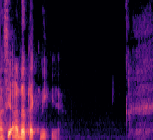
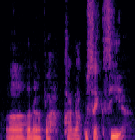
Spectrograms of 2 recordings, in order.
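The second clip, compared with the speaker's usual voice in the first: teasing accusation; 12 dB quieter than usual. Acted. Man catching a nervous woman out, soft teasing accusation.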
